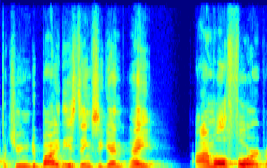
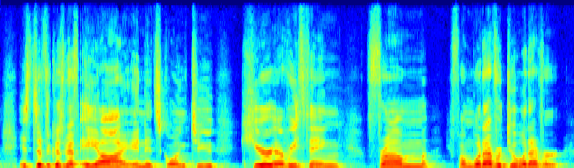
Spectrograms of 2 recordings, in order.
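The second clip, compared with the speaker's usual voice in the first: ordinary delivery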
